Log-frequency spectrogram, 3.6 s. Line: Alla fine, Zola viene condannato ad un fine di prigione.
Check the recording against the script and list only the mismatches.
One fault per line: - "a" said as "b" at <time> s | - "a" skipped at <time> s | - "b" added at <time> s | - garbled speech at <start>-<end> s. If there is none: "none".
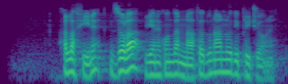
- "fine" said as "anno" at 2.7 s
